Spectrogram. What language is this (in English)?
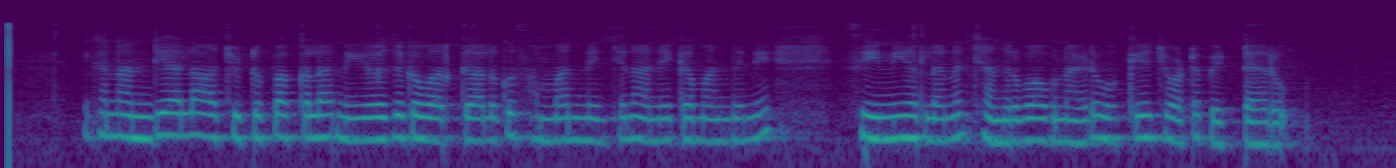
Telugu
